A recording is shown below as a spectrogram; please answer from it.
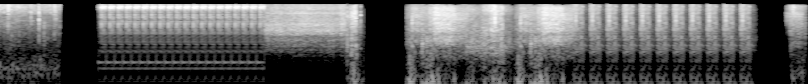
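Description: A string of short edited sound effects, each cut off abruptly by a brief silence: first a pulsing, buzzing tone, then a noisy rush, then a loud burst that turns into a run of rapid clicks growing faster.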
